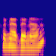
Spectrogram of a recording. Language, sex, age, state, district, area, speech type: Bodo, female, 60+, Assam, Baksa, rural, conversation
